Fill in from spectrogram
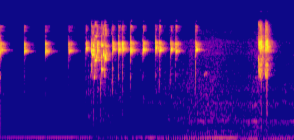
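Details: Blue black-masked lovebird giving evenly spaced thin chirps that break into a rapid cluster of sharper notes, then a harsh burst, with a low hum beneath.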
